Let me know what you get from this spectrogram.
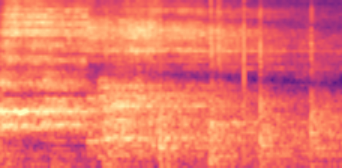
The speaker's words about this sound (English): That's him yelling, I think. I think he's just playing timpani and drums and cymbals and yelling in this track.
